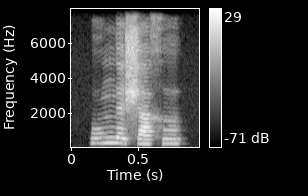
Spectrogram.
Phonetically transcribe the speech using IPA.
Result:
u ŋ ɛ ʃ a x ɯ

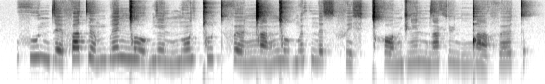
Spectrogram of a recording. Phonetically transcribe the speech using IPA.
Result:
f u˦˥ n d ɛ˦˨ f a˦˥ t ɾ ə̃˦˨ m b ɛ˦˥ ŋ͡ǀ o˦˨ ɡ ẽ˦˨ n ŋ ɡ õ˦˥ ǀ u˦˥ t f œ˦˨ ŋ͡ǀ ã˦˨ ŋ͡ǀ u˦˨ b ə̃˦˥ t n ə˦˥ s f e˦˨ x ǀʰ ɔ˦˨ n d͡ʒ ẽ˦˥ n d ã˦˥ x ɾ y˦˨ n ŋ͡ǃ ã˦˨ f œ˦˥ t

